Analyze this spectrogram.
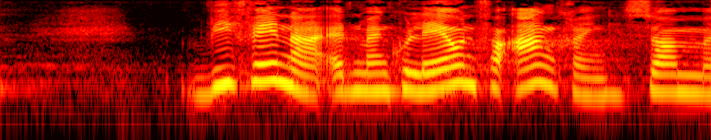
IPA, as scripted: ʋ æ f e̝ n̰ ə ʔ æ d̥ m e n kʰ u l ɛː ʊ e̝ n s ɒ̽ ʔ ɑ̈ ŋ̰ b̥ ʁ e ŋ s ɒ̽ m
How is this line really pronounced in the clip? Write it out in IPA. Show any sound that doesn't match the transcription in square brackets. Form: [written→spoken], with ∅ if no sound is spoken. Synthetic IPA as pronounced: ʋ [æ→i] f e̝ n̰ [ə→ɐ] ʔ æ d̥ m [e→æ] n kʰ u l ɛː ʊ e̝ n [s→f] ɒ̽ ʔ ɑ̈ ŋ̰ [b̥→ɡ̥] ʁ e ŋ s ɒ̽ m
